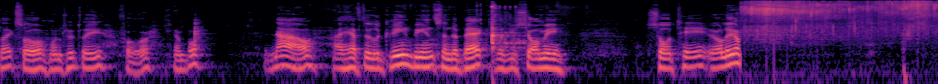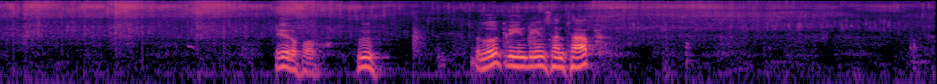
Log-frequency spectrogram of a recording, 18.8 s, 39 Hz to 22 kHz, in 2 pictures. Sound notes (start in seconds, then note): 9.9 pan sizzling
